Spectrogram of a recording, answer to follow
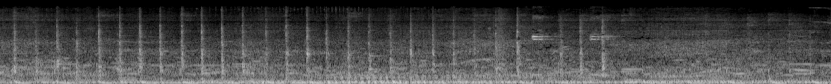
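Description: Busy street sound: an engine running low and steady under voices and music, with a fast run of sharp clicks.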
